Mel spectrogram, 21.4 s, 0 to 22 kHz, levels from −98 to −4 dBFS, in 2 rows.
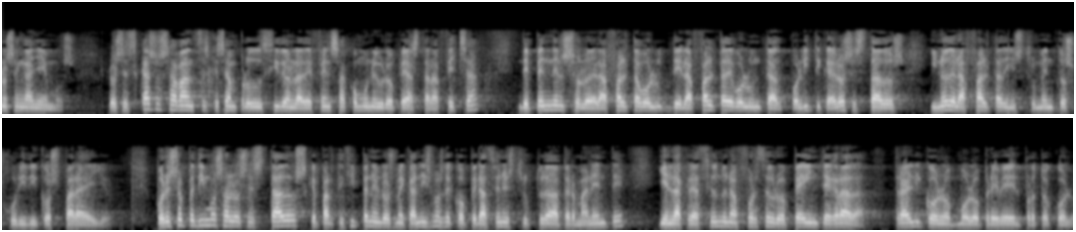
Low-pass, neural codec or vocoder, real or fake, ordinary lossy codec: none; none; real; none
